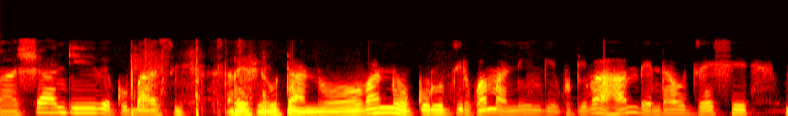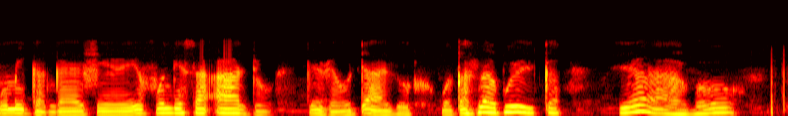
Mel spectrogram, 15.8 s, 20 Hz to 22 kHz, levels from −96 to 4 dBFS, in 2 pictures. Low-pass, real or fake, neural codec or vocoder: 5.4 kHz; real; none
